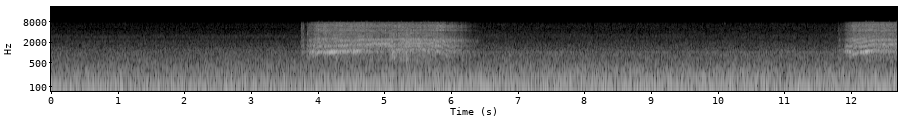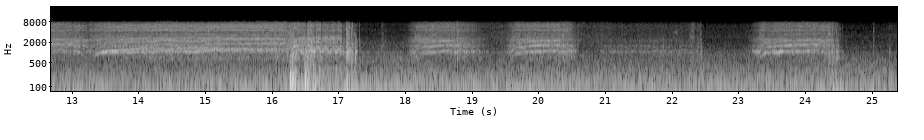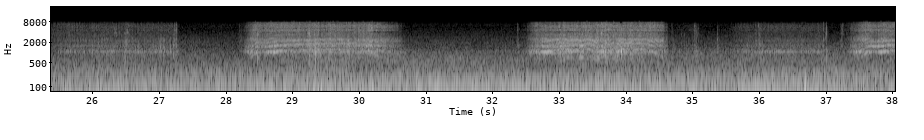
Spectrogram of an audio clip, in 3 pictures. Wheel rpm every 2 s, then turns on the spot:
0, 30, 120, 0, 0, 70, 140, 150, 50, 60, 20, 60, 20, 30, 120, 0, 120, 20, 80.
20-22 24-26 34-36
